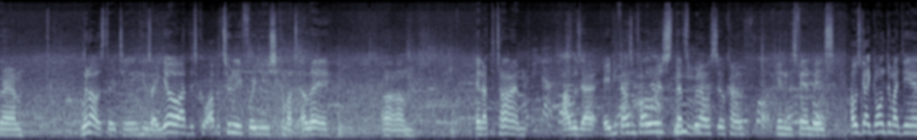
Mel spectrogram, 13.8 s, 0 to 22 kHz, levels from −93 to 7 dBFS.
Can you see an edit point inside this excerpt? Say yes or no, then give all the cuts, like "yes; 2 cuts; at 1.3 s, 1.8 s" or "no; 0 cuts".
no; 0 cuts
